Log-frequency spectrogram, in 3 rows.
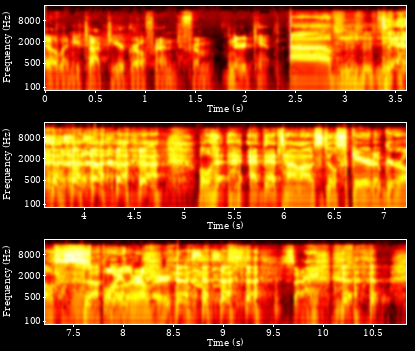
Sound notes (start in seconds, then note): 2.7 all laughing; 7.9 scattered laughing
